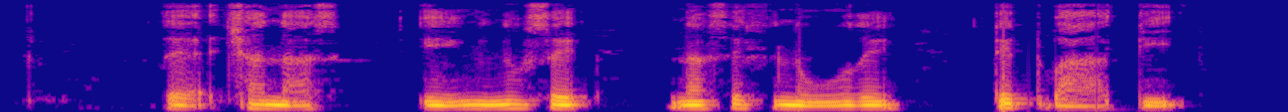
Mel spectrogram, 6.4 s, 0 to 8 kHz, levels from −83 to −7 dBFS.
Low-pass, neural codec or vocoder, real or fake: 7.2 kHz; none; real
